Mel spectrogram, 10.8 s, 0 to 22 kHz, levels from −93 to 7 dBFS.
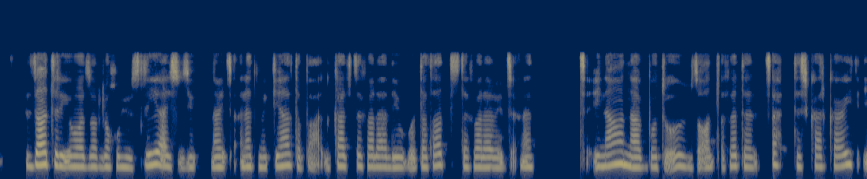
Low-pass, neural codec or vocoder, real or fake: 7.2 kHz; codec, 16 kHz in and 24 kHz out, 1 kbps, XY-Tokenizer; fake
